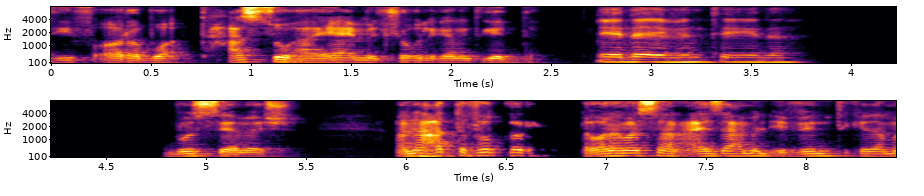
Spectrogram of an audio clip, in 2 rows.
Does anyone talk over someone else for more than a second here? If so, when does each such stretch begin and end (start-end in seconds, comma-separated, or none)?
none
